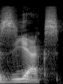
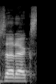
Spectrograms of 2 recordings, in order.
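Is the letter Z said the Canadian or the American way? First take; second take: American; Canadian. First: Z is said the American way, as zee. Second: Z is said the Canadian way, as zed.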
